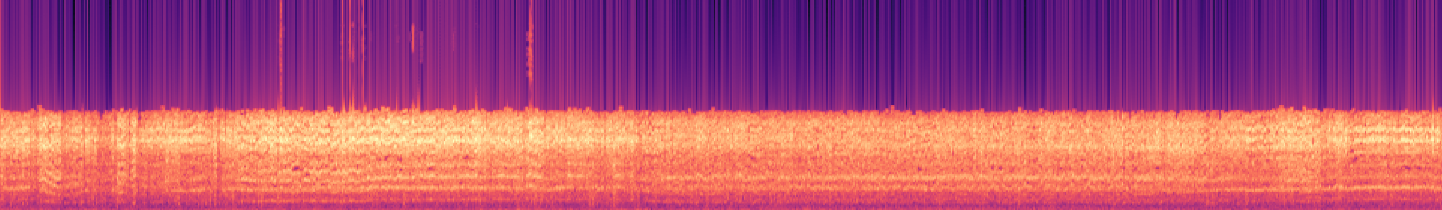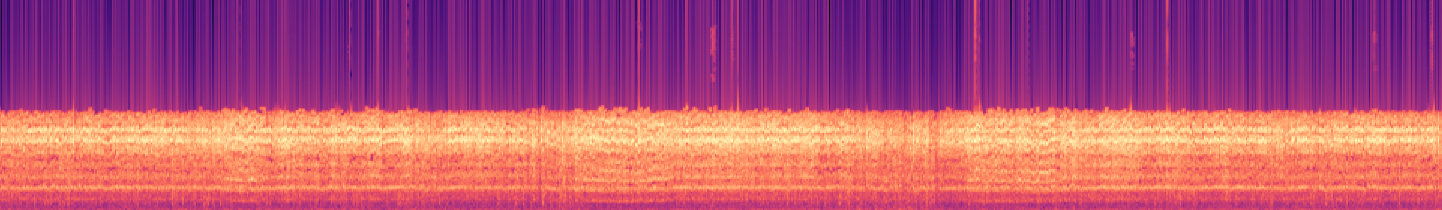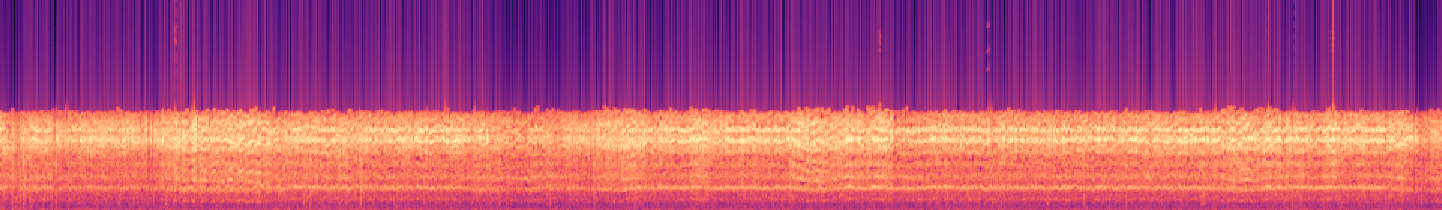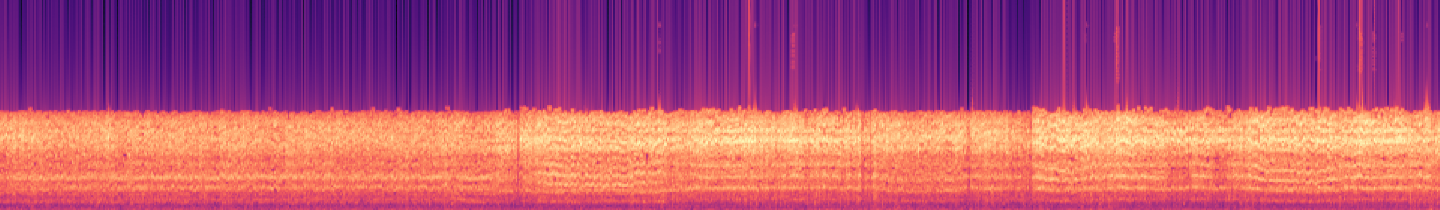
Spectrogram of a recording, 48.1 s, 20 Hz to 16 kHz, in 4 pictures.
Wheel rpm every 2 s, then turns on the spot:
200, 220, 230, 200, 200, 210, 230, 230, 220, 230, 230, 240, 230, 220, 220, 230, 240, 230, 200, 190, 200, 230, 230, 230.
none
